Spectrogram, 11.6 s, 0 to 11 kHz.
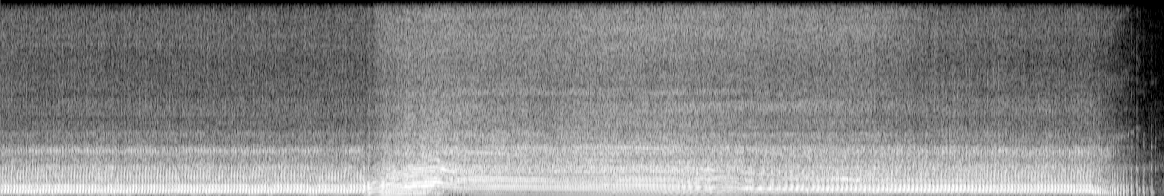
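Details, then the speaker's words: Revived Poulan 3300 chainsaw, now oiling, not hot, otherwise running good. It fires and flares up, then holds a fast, steady buzz instead of dropping to a low idle. Owner suspects the overtightened chain's extra pressure causes the high idle. "a hungry little booger I don't know why that high idle is like that um I don't know seems to be running good it's not hot"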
